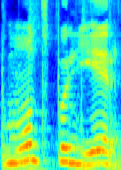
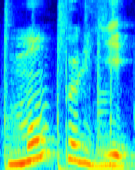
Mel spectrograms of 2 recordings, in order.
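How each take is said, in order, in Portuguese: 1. Os sons de T e R são pronunciados. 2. Os sons de T e R são silenciosos. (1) "Eu nunca poderia falar em francês Montpellier" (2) "a gente sempre faz desaparecer o T e o R no final"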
